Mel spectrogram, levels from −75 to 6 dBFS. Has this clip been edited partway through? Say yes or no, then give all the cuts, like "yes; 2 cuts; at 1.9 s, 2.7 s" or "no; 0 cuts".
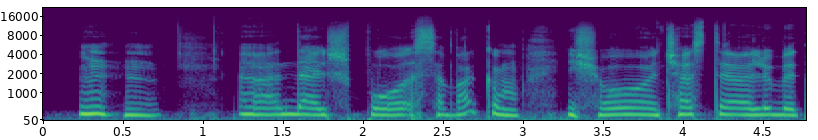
no; 0 cuts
